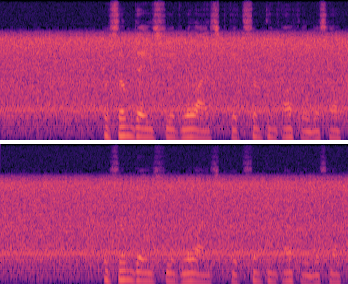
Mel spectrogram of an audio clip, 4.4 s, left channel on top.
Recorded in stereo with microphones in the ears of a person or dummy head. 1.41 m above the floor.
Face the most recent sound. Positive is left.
turn(degrees=85)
